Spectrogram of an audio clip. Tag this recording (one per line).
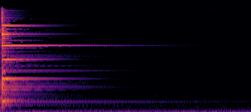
sample
keyboard
samples
note
toy
piano
toypiano
instrument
